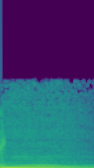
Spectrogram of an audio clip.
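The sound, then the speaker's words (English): An old family car, just fixed, has its engine rev loudly: a deep rumbling drone with strong low harmonics that holds steady, then eases off slightly toward the end. “Ah, it's good to get our old car back again.”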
